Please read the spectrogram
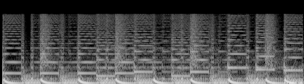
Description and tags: Fusion loop 2a
drumloop, drum, beat, loop, trance, techno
